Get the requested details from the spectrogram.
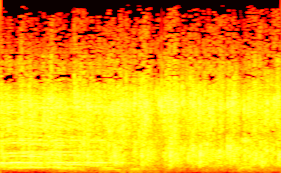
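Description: A panel audience claps and cheers steadily to show how many are Ghostbusters fans, a dense wash of applause that stays loud for the whole few seconds, with scattered whoops mixed in.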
